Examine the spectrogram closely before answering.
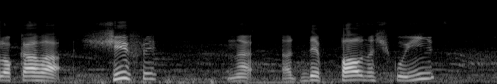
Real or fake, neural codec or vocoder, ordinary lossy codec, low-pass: real; none; none; none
